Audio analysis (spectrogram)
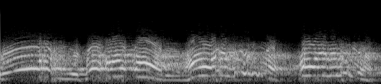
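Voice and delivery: high, ecstatic hallelujahs; revival-meeting holler; shouted praise. Retold or imitated. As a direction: cry out in high-pitched worship. Reenacting his shouted praise.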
